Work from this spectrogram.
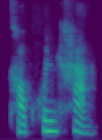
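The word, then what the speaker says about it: ขอบคุณค่ะ: Okay, so in Thai, you have to say it like perfectly in the right tone. So just say khop khun ka or khop khun krap.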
